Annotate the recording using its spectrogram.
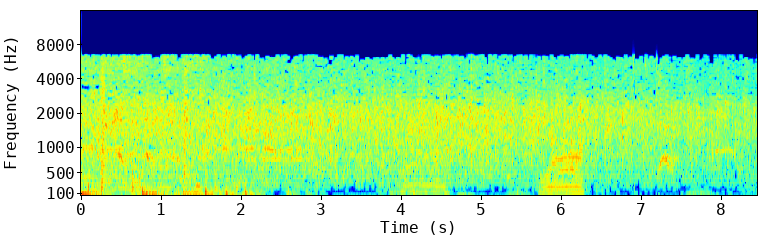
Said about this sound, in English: that applause. And he's in studio.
